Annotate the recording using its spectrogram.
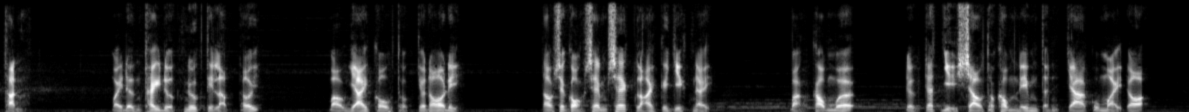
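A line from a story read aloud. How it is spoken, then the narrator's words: Harsh, stern. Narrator (Vietnamese): ông trưởng ... gằn giọng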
